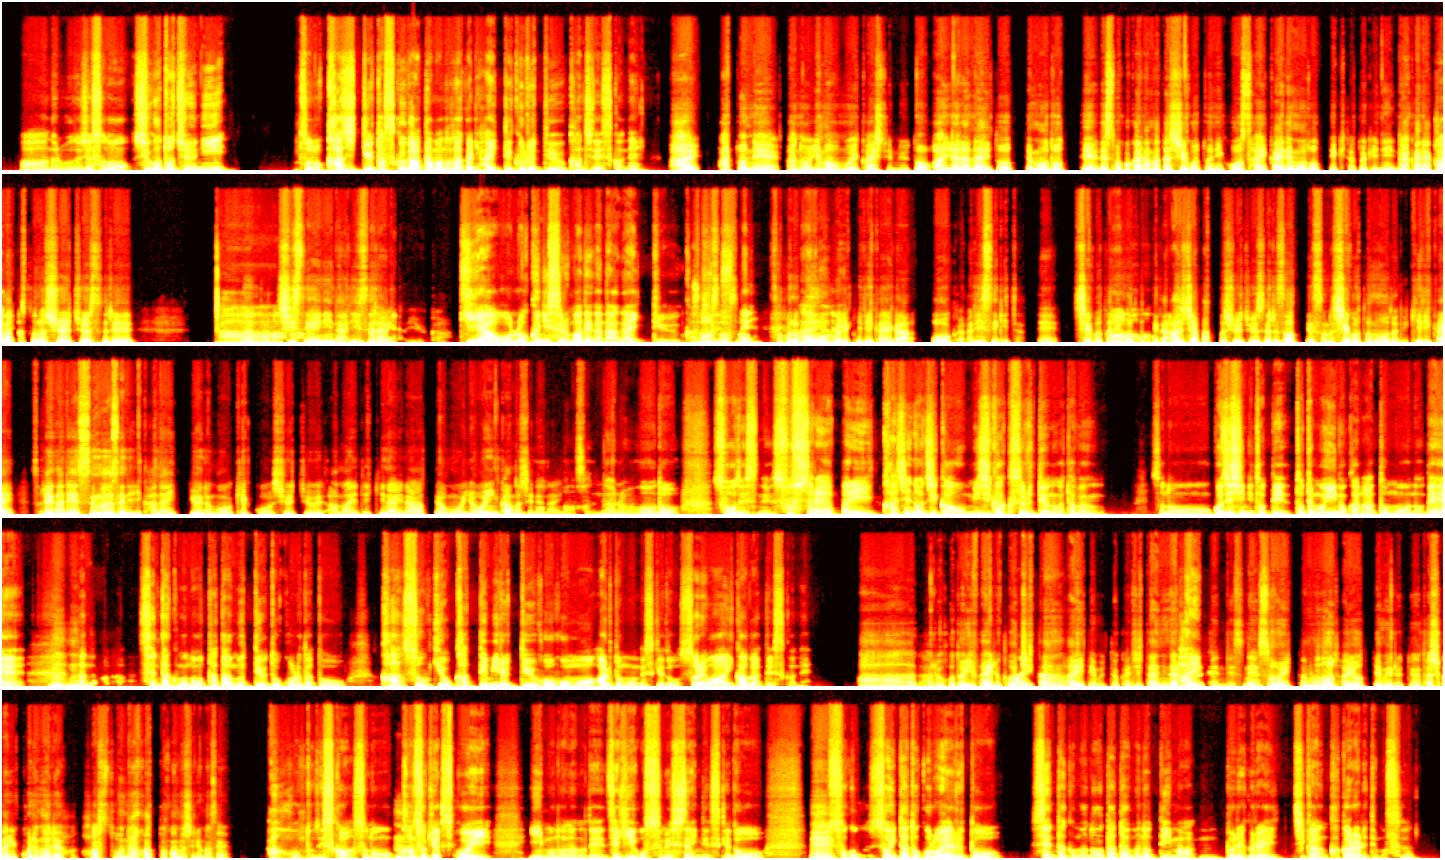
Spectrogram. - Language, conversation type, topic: Japanese, advice, 集中するためのルーティンや環境づくりが続かないのはなぜですか？
- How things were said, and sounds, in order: other noise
